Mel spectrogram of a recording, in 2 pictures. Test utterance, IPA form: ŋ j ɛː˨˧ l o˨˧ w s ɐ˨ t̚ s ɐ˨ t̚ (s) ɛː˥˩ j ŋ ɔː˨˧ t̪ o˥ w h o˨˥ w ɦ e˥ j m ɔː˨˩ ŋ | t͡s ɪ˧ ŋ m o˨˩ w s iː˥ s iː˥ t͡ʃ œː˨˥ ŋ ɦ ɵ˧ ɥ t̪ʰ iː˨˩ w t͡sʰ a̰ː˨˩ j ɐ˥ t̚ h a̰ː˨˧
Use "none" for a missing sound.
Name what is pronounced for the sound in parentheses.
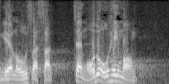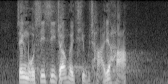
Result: t͡s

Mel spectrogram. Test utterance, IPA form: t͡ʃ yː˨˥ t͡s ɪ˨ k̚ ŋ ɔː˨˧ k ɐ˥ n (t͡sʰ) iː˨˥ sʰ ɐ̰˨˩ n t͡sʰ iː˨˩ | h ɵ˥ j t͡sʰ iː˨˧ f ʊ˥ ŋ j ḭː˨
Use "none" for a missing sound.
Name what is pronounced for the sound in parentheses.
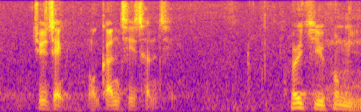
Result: t͡sʰ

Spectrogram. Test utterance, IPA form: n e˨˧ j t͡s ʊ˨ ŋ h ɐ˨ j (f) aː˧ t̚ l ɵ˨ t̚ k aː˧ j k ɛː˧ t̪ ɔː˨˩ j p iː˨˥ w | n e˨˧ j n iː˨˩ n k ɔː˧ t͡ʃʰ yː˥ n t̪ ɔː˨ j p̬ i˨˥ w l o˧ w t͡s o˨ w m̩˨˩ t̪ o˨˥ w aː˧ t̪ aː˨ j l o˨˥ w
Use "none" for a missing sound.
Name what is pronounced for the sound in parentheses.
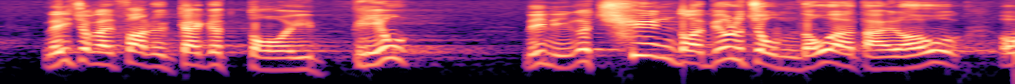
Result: f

